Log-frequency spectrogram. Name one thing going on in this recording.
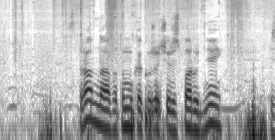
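A knife cuts through a mushroom stem.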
